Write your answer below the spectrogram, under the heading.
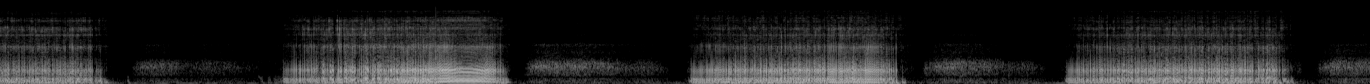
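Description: A sleeping cat snoring: four loud, rasping snores about every four seconds, each lasting about two seconds, with quieter breaths between. The second snore carries a brief whistle that rises and falls.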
